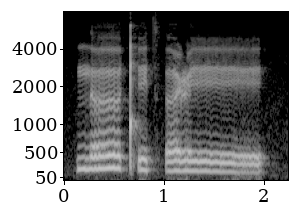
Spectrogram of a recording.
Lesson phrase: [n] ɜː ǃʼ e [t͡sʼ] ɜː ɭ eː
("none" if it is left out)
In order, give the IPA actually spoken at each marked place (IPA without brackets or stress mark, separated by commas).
n, t͡sʼ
